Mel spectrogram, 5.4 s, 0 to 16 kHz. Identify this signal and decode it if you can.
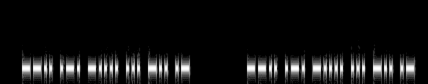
Morse code, heard as a keyed tone, about 34 wpm, 700 Hz. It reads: ZR6SDA ZR6SDA
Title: DXCC-100 Call Signs - 6 Characters - Repeated 3x - 35wpm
